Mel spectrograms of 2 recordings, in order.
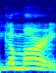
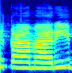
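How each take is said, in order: First: گماری starting on a hard g; anglicised surname گماری, English g and r; English pronunciation. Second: قمری starting on a throaty q; Persian pronunciation. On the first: Contrasting both languages, گماری with English hard g. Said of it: "به زبون انگلیسی گماری". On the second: Contrasting both languages, قمری with Persian q. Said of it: "به زبون فارسی قمری". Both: Shown as a demonstration.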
